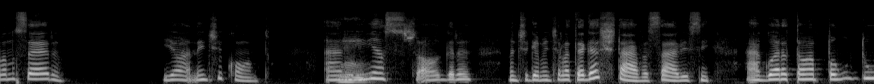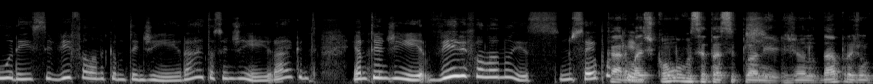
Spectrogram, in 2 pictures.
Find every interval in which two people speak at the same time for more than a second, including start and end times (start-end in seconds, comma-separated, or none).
none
